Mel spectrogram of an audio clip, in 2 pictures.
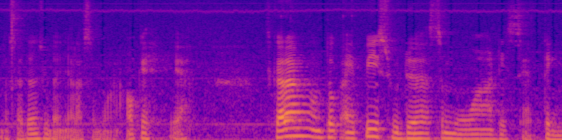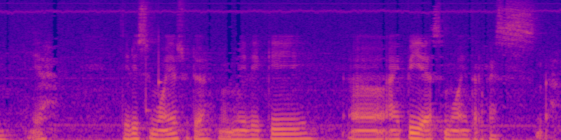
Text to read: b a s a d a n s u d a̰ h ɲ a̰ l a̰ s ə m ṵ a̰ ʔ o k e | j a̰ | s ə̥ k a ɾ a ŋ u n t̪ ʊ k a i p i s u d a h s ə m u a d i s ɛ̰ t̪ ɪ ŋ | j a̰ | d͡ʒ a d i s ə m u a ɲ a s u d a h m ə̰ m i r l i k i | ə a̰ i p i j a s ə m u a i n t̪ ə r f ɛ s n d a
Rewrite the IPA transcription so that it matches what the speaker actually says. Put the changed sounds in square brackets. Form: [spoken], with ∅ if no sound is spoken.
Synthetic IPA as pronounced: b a s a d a n s u d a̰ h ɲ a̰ l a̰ s ə m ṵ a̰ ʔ o k e | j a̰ | s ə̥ k a ɾ a ŋ u n t̪ ʊ k a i p i s u d a h s ə m u a d i s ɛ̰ t̪ ɪ ŋ | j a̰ | d͡ʒ a d i s ə m u a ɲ a s u d a h m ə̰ m i [∅] l i k i | ə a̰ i p i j a s ə m u a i n t̪ ə r f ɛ s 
